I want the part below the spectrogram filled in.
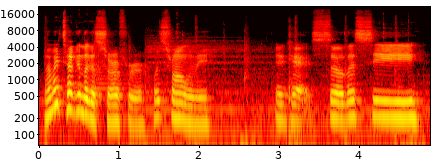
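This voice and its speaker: Over soft background music, a young woman artist mutters her way through a digital drawing, making self-deprecating jokes about what she's creating. She speaks at a normal speed in an expressive, mid-range voice.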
